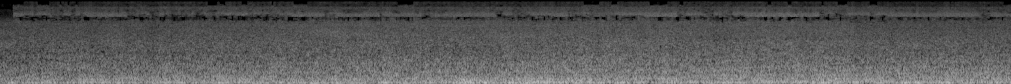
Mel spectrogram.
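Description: Loud waterfall roaring inside a cave in Bangalore Creek Canyon, a dense, steady rushing wash of water noise that fills the space without pause for the full ten seconds.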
